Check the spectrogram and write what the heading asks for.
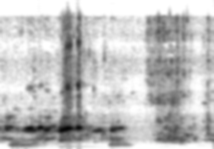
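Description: Frog croaking sound effect in a children's song recording: a quick run of short repeated croaks that stops just over a second in, followed by a brief burst of noise.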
